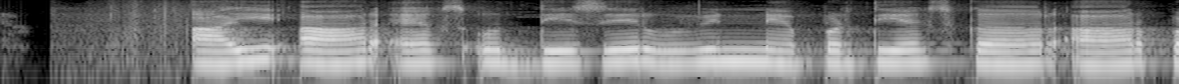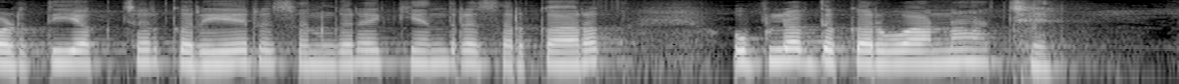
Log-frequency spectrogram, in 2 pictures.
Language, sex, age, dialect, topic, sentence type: Magahi, female, 31-35, Northeastern/Surjapuri, banking, statement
